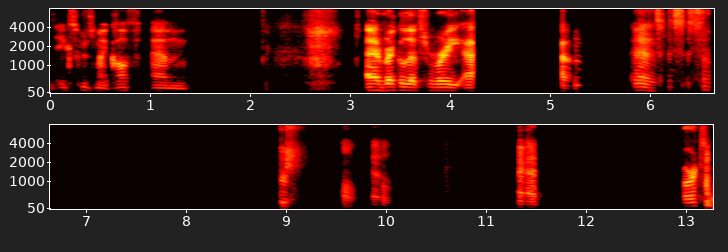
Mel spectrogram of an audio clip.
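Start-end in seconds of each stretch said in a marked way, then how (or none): 3.2-13.2 choppy, glitchy call audio breaking up; like a bad connection cutting out; robot voice. Real, not acted. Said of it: "I'm afraid you're robot voicing".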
